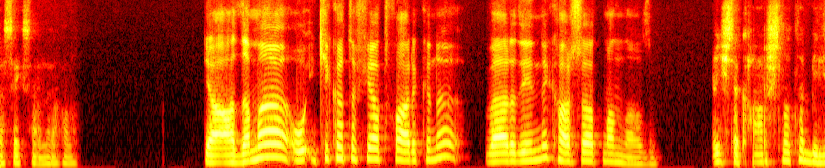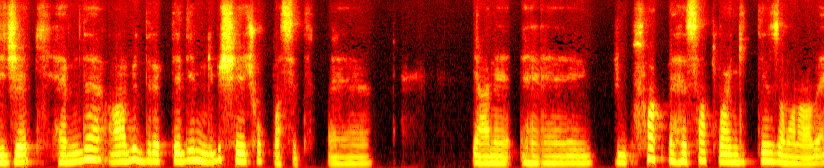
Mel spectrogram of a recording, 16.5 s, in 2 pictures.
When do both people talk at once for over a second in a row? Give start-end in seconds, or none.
none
